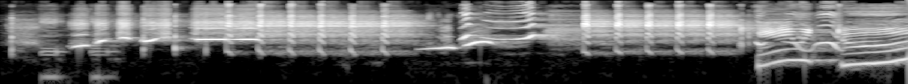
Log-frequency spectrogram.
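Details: Indian ringneck parrot, talking pet, gives stuttering whistled chirps that climb in pitch, a long buzzy run, a looping squeal, then harsh voice-like drawn-out notes.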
